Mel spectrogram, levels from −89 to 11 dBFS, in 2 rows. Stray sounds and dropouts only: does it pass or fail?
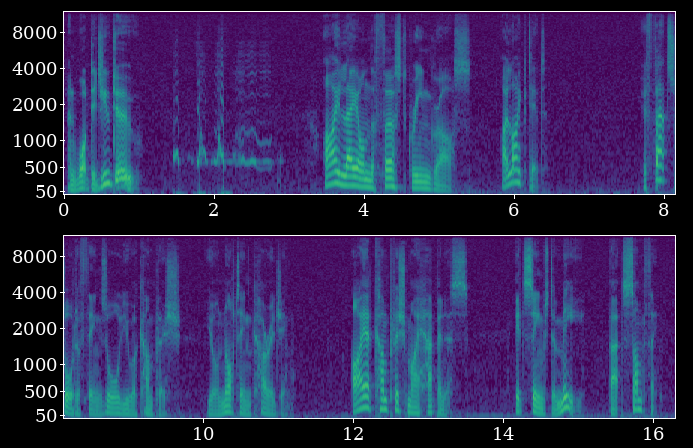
fail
